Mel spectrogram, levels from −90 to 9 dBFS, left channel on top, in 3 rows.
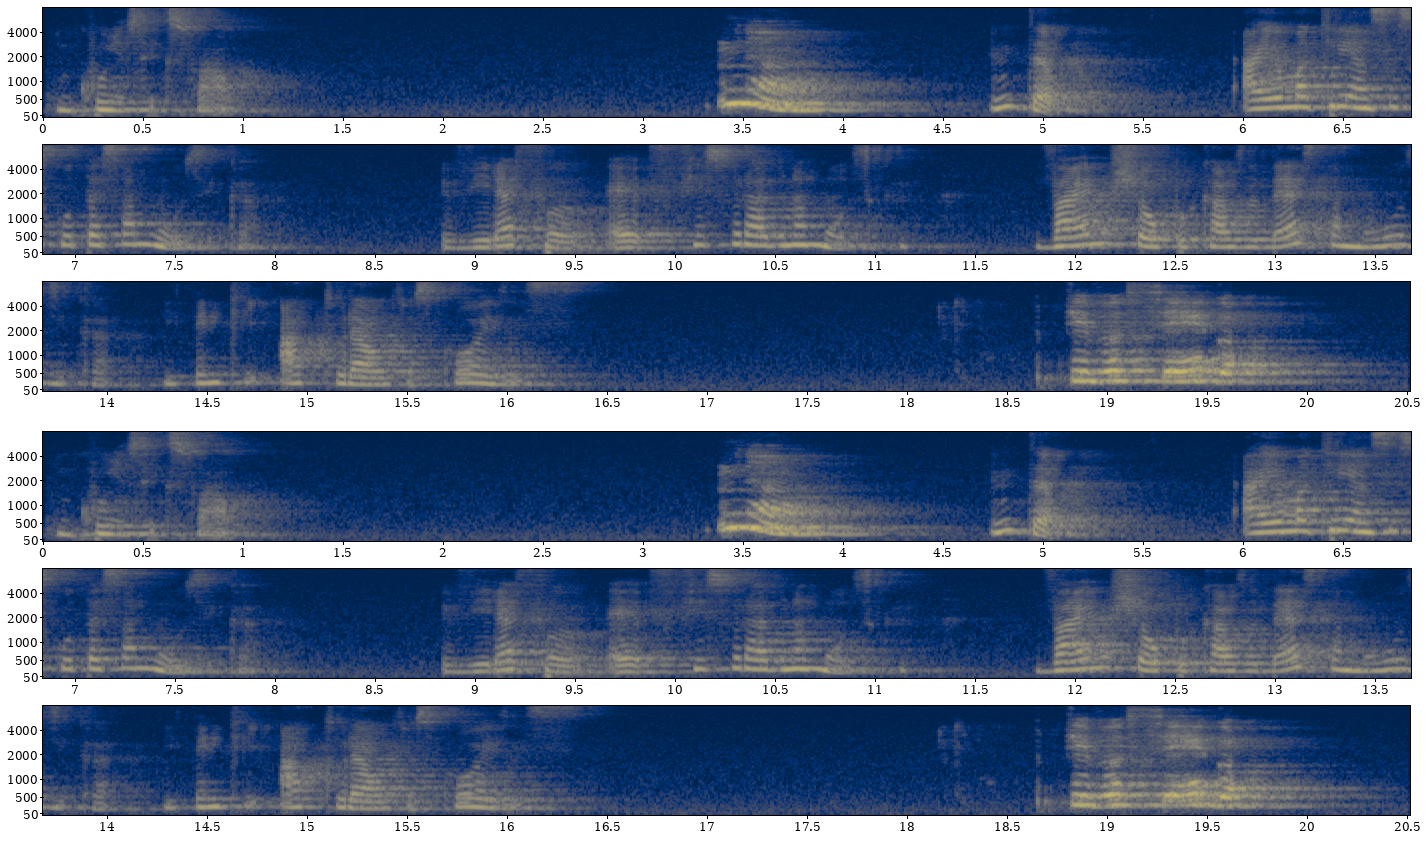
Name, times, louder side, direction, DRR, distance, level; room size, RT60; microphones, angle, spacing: voice 1, 0.1-1.0 4.7-5.1 6.0-7.9 8.8-11.0 11.8-14.0 14.3-14.6 14.9-16.2, left 1 dB, 25° left, 2 dB, 1.2 m, -29 dB
voice 2, 3.4-3.9 18.8-19.6, left 1 dB, 5° left, 4 dB, 3.2 m, -19 dB
29.0 x 10.5 x 9.3 m, 1.2 s
head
